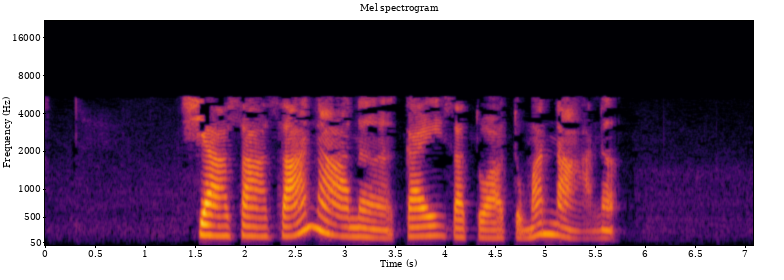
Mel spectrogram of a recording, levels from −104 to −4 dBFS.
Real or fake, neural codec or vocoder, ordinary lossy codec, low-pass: real; none; MP3, 24 kbps; 5.4 kHz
